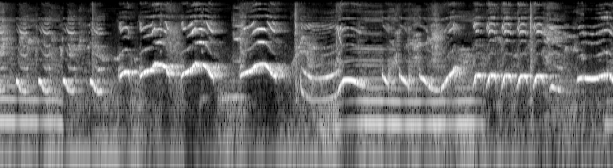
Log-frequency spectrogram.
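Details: Poksay laughingthrush in vigorous full song: choppy repeated whistles, then swooping, bending whistled phrases that rise and fall sharply, with rich harmonics and a constant low humming tone underneath.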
